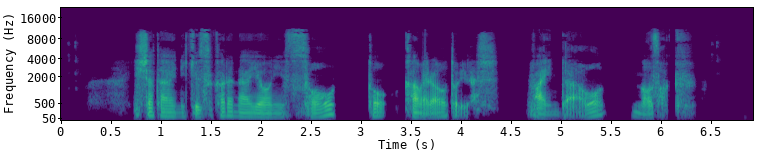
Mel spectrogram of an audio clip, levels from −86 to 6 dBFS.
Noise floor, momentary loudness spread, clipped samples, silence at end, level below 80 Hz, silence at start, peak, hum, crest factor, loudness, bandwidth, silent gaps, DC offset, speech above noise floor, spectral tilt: -56 dBFS; 11 LU; under 0.1%; 0.6 s; -60 dBFS; 0.5 s; -4 dBFS; none; 26 dB; -29 LUFS; 11.5 kHz; 2.79-3.07 s, 3.39-3.43 s, 4.40-4.64 s, 5.47-5.70 s; under 0.1%; 27 dB; -3 dB/octave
